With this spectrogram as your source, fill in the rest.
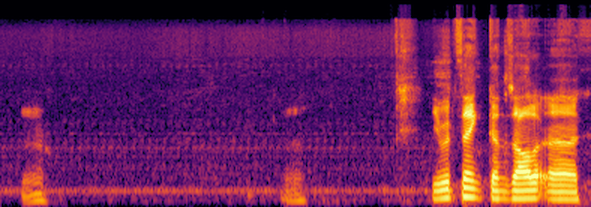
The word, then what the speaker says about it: Gonzalo: You would think Gonzalo, Gonzalo, is how you say his Ramos, and Yeah, Bruno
